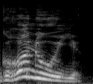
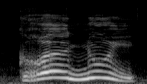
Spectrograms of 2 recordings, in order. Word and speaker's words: grenouille: Now, frog is easy to pronounce, but grenouille. Ouille, ouille, grenouille. People say grenouille with a oui at the end. It's not a oui, it's a y.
